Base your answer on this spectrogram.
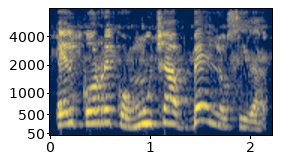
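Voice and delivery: "velocidad" stressed on the first syllable, VE-locidad. Shown as a demonstration. Teacher trying a sample sentence, "velocidad" wrongly stressed on VE. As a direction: punch VE as "velocidad" begins. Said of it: "Porque tú dices".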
